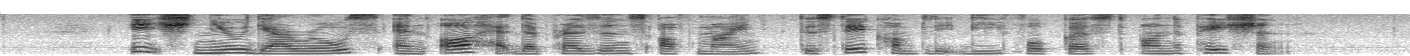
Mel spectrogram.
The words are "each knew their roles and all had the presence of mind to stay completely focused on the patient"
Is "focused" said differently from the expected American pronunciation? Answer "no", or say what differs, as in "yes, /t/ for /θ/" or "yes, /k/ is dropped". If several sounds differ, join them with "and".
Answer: no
